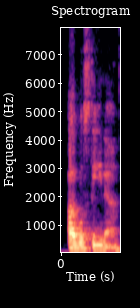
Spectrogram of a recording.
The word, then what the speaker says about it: Agustina: Is that how we say it properly? Augustino or Augustina? Yeah, Agustina. But Augustina.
